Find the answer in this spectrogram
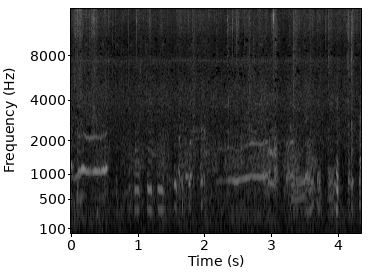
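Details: Hens at feeding time utter a clear, drawn-out whine, then short clucks, then a long smooth note and a burst of wavering calls, with pecking clicks.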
